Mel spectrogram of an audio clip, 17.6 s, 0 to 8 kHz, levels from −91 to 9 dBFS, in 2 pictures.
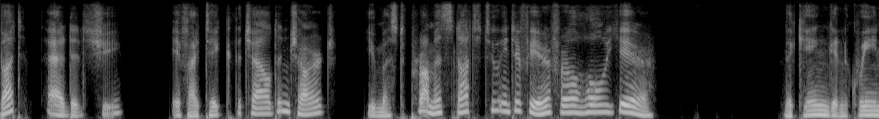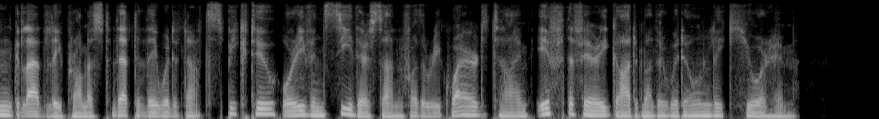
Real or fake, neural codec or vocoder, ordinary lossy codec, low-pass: real; none; Opus, 24 kbps; 7.2 kHz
